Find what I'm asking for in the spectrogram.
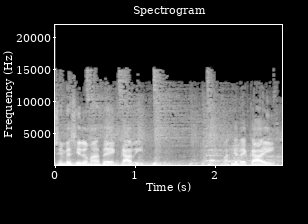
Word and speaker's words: Cádiz: El concepto de la ciudad de Cádiz, que en casi toda España pues se pronuncia con las cinco letras. Cádiz, en Andalucía se dice Cádiz y aquí se habla de Cádiz.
